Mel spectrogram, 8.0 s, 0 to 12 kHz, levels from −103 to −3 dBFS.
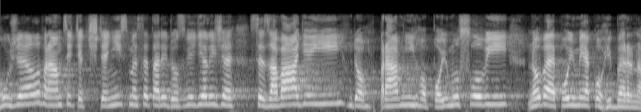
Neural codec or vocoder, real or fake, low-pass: none; real; 7.2 kHz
